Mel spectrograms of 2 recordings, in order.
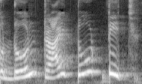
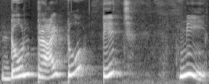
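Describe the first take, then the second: First: Slow and a little higher; slow teaching demo. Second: Slow, a bit higher, last word louder; slow teaching demo. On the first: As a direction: stretch it out for learners. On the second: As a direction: build to the word me. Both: Shown as a demonstration. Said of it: "এইভাবে বলবো".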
